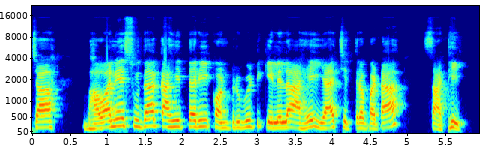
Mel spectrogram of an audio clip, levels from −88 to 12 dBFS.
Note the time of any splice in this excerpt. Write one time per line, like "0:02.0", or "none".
none

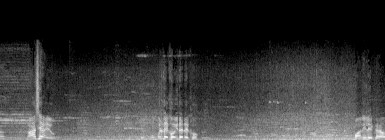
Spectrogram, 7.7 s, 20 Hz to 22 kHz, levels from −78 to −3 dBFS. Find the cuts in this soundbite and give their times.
none

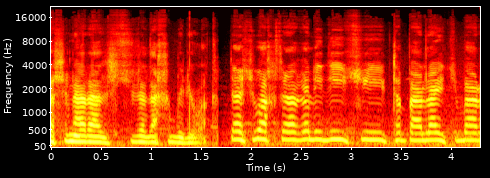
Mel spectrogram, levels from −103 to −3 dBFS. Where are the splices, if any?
0:01.6

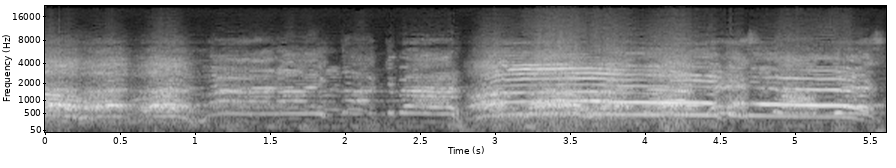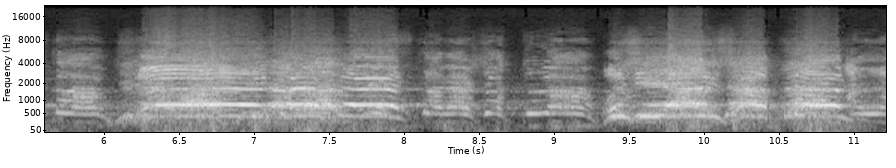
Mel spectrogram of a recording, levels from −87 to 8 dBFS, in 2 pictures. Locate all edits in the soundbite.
none

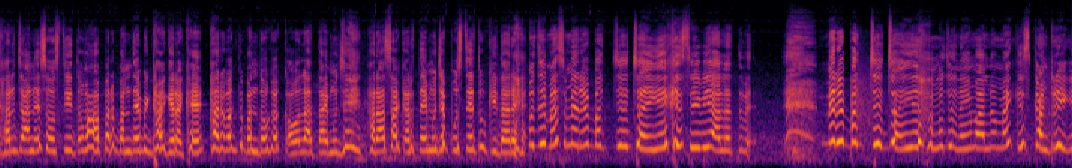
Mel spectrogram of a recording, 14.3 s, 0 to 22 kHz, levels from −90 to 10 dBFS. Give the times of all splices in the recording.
0:02.7
0:04.8
0:07.1

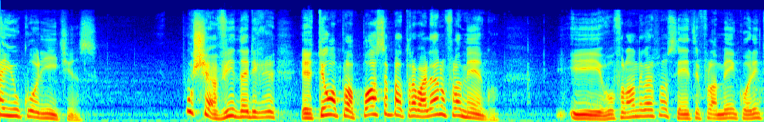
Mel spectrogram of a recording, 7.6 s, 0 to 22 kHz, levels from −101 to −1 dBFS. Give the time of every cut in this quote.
none

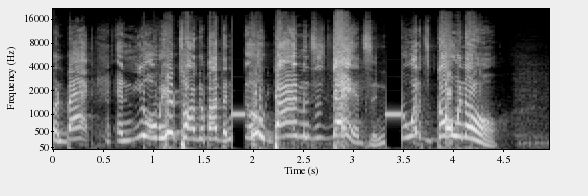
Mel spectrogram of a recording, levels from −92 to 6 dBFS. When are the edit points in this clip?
none

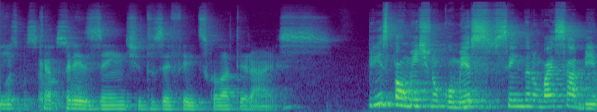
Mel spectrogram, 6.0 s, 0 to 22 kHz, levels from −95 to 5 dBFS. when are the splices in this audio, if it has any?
0:03.5

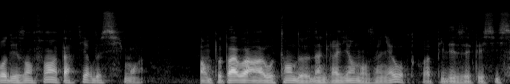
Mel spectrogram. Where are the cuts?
0:01.9

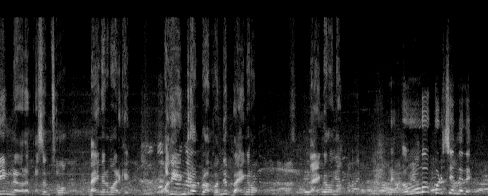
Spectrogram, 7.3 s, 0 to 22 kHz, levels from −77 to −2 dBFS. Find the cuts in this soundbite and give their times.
0:05.4

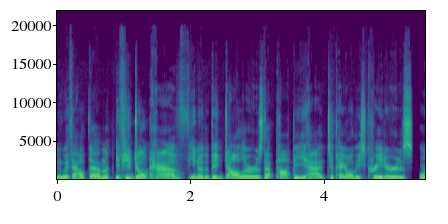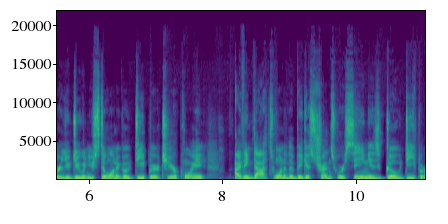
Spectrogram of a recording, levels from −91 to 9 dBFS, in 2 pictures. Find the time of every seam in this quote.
0:00.8
0:05.3

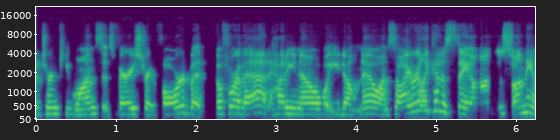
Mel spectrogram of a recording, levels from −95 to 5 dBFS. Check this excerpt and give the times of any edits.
0:02.1

